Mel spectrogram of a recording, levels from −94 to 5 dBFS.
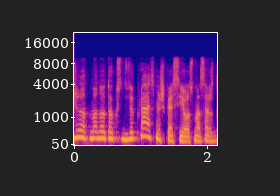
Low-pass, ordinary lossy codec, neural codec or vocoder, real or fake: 9.9 kHz; Opus, 64 kbps; none; real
